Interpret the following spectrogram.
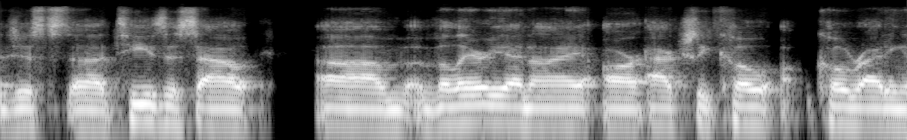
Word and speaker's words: Valeria: they call her Val they call her Valerie but the the pronunciation of my name is Valeria and it's spelled v-a-l-e-r-i-a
